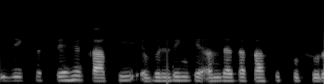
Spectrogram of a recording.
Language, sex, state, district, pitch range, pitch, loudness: Hindi, female, Bihar, Purnia, 160-185 Hz, 175 Hz, -32 LUFS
